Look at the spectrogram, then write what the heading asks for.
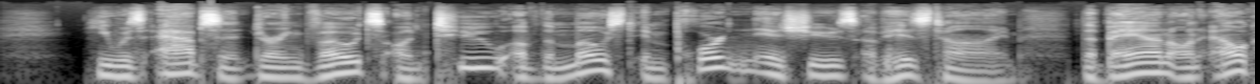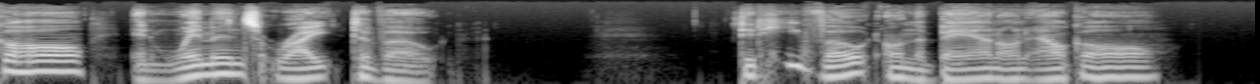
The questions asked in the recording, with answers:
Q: Did he vote on the ban on alcohol?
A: No, he didn't vote on the ban on alcohol.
